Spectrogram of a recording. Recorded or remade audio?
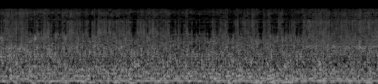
remade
